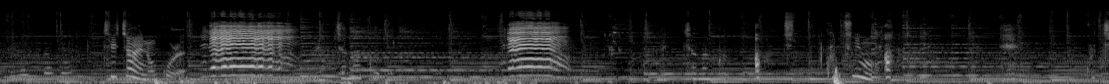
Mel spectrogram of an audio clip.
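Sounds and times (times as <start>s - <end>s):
goat bleating: 2.0s - 3.0s, 5.0s - 5.8s.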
